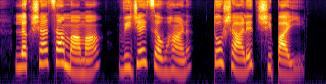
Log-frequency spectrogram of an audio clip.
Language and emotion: Marathi, neutral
